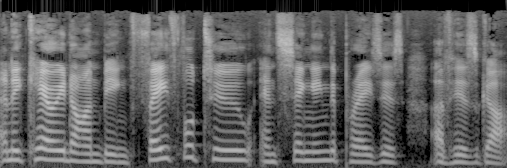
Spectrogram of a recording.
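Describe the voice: A plain read-aloud passage, its pitch moving in an ordinary way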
